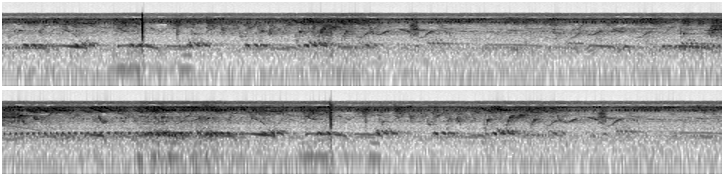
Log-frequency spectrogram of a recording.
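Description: Faint wild vegetation ambience: a steady high-pitched insect chorus with many short bird chirps and calls over it. Two sharp clicks stand out, one early on and one about three-quarters of the way through.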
